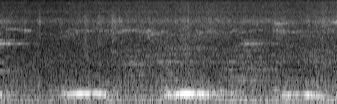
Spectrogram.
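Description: A female pigeon coos in three low, rounded phrases spaced about a second apart, close and clear over a soft background hum.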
